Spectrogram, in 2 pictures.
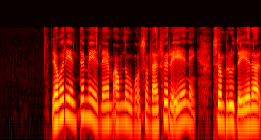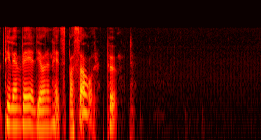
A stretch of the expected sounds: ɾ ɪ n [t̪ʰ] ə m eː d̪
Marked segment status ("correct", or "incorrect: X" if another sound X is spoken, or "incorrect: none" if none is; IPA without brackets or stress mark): incorrect: t̪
